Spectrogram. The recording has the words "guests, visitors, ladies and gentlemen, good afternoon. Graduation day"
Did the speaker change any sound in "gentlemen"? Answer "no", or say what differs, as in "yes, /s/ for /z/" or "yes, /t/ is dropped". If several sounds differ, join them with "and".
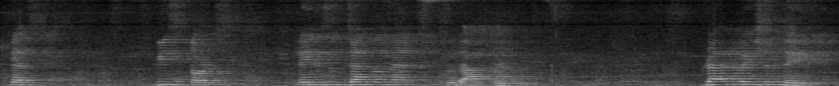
no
